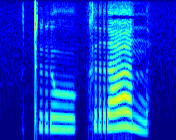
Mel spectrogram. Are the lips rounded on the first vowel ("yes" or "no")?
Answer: yes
